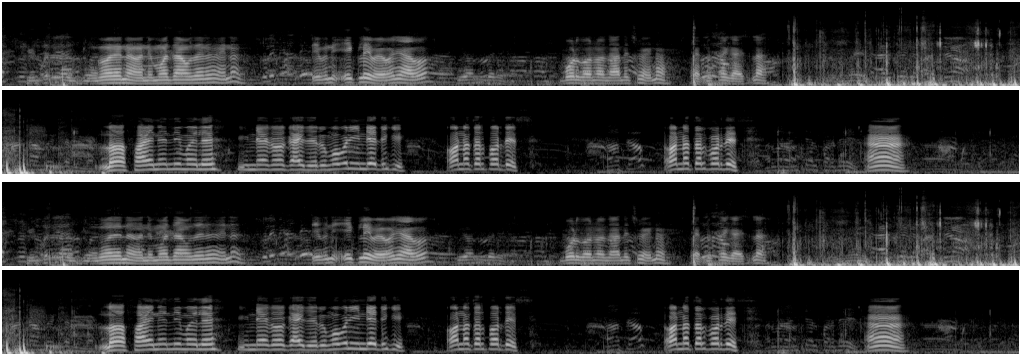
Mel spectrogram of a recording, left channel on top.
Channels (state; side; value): normal; both; correlation 0.74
